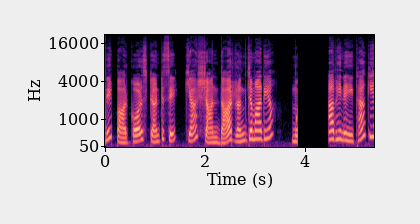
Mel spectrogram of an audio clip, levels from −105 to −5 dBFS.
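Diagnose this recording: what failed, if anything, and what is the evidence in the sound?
Audio dropout to silence, 3.84 to 4.46 s, right after "शानदार रंग जमा दिया": the speech cuts to silence with no room tone, likely from a dropped input link.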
